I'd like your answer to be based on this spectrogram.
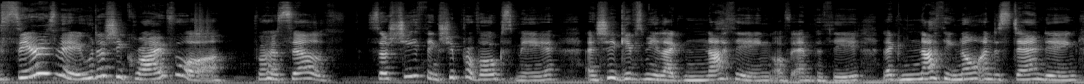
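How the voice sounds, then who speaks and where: A woman's voice: a little high, expressive, a little slow, a bit bright. A woman in her forties ranting in a personal vlog, agitated and repeating herself for emphasis. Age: 40s. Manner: agitated, venting, repetitive emphasis. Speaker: vlogger. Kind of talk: emotional personal vlog rant.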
